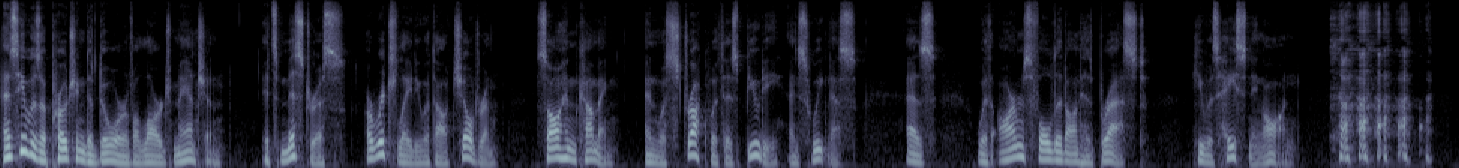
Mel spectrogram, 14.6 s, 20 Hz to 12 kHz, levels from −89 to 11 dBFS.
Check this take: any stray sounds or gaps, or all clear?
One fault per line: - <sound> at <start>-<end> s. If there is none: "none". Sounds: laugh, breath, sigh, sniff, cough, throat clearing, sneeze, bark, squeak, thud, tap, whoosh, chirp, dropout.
- laugh at 13.3-14.3 s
